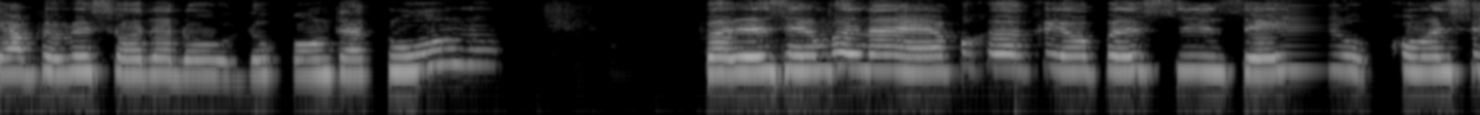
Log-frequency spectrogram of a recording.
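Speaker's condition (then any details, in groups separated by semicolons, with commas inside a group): Cerebral palsy; birth brain injury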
